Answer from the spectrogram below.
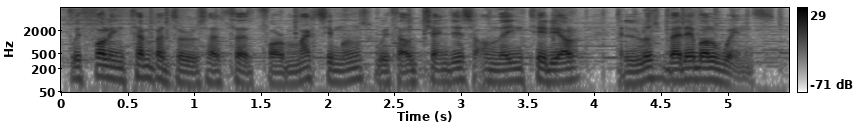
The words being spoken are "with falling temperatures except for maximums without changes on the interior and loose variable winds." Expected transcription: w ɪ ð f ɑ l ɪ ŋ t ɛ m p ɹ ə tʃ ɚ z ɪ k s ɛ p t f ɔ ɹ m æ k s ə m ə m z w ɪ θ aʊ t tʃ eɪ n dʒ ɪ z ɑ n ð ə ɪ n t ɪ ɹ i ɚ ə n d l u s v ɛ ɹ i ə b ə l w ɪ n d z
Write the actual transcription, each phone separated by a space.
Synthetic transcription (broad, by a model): w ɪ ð f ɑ l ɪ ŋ t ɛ m p ɹ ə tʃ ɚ s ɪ s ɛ t f ɔ ɹ m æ k s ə m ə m s w ɪ θ aʊ t tʃ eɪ n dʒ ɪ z ɑ n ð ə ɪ n t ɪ ɹ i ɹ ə n l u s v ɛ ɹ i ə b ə l w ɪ n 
